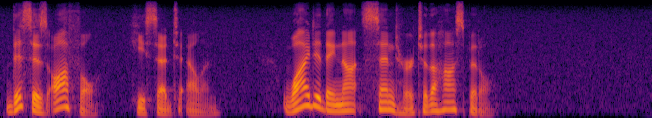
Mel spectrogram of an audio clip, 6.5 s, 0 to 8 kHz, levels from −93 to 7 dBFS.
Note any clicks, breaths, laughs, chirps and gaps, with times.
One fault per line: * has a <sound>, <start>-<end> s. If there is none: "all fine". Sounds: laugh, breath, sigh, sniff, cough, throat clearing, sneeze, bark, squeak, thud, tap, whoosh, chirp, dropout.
all fine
